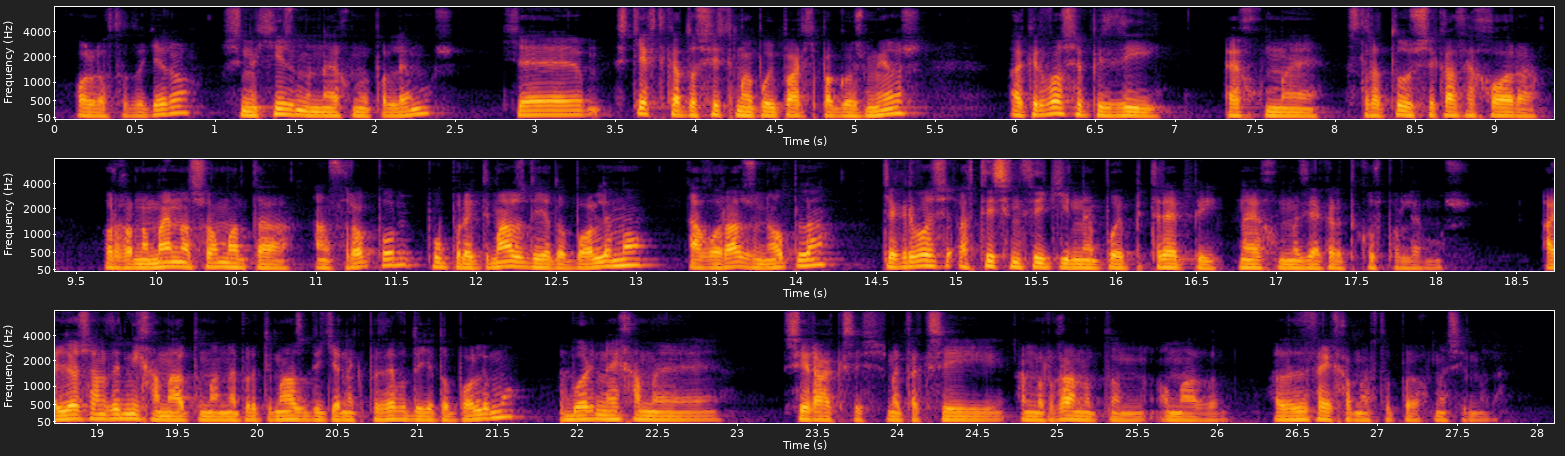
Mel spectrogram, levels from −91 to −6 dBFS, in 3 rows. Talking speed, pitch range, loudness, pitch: 155 wpm, 95-120 Hz, -24 LUFS, 105 Hz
